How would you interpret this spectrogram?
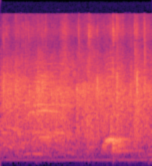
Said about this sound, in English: If you're going to be a part of this last move of God, put your hands together. Give God a mighty hand clap and a mighty shout.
